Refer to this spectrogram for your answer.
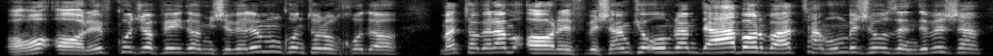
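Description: A man with a notably high voice preaches an emotional religious sermon. He moves from soaring, impassioned cries down to hushed, close words for his listeners. His tone toward the crowd is friendly and familiar. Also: few pauses. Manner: swings between loud impassioned cries and soft, intimate address to the audience; chummy, calls listeners friends. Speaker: preacher at a mourning gathering.

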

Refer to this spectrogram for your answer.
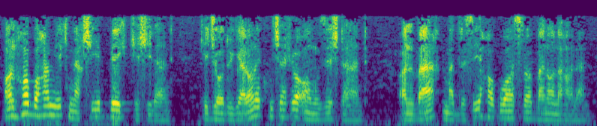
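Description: A man's voice: lowish voice, animated, a little hiss or hum, lightly acted. A man voicing an old magical talking hat as it recites its song in a storybook reading, on a dull lo-fi recording. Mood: proud recital.

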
